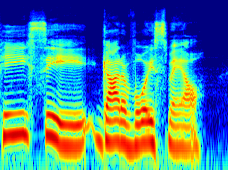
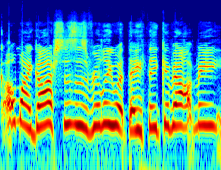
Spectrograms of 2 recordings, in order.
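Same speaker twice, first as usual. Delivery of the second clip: higher-pitched, mildly upset retelling; retold crying; 6 semitones higher than usual. Recalling the hurt of an overheard voicemail, imitated tearful dismay. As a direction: recall a hurt wail, without real sobs. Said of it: "I'm, like, crying".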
